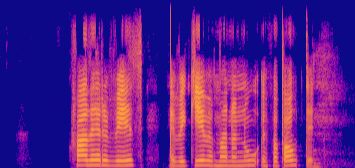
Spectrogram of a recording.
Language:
Icelandic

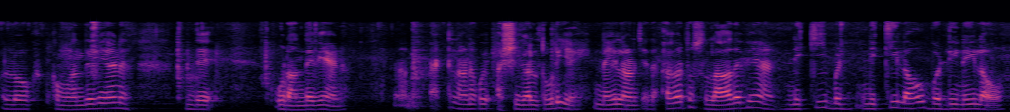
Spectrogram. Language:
Dogri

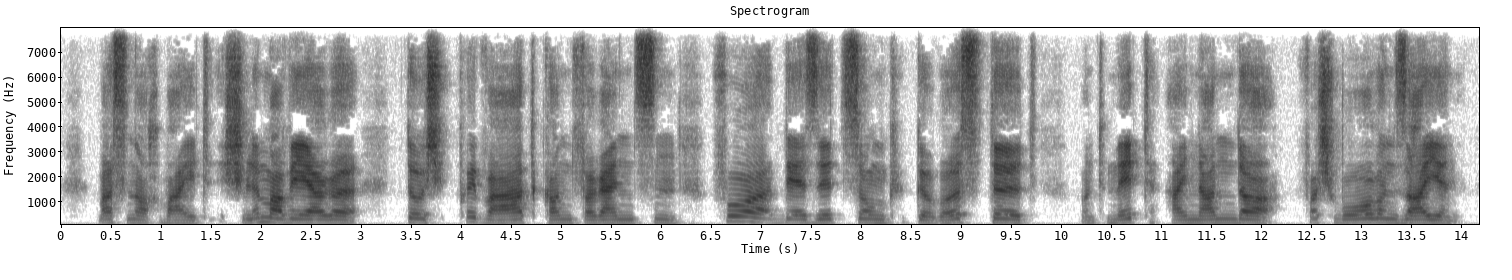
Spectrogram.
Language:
German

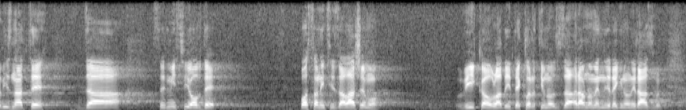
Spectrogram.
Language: Serbian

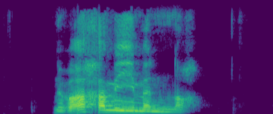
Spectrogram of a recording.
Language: Kabyle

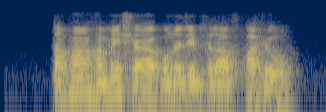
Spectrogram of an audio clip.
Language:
Sindhi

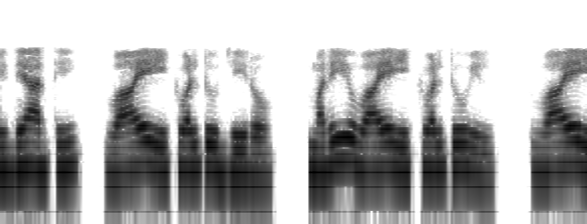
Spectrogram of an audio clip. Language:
Telugu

